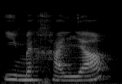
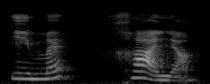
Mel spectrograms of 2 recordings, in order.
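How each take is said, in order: First: The last word is stressed on its last syllable. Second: The last word is stressed on its first syllable. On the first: It refers to carpets. The speaker calls it wrong. "Όχι είμαι χαλιά, γιατί έχει εντελώς διαφορετικό νόημα" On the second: I feel terrible. The speaker calls it right. "Προσέξτε όμως τον τονισμό"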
